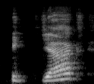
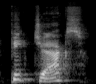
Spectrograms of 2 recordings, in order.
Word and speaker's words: Piqued Jacks: don't know if it's picked Jacks because jacks or how do you pronounce it well yeah we like we like to play with you it's uh but it's Peak Jacks picked Jacks and uh so well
